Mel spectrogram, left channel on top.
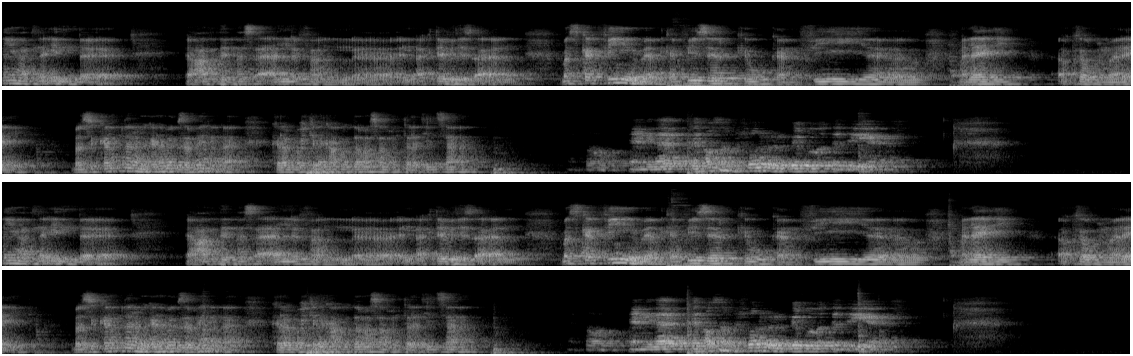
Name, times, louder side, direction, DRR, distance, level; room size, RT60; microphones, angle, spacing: voice 1, 0.0-1.6 1.8-10.1 10.6-11.5 12.0-16.0 20.8-21.3, equal, 10° left, -2 dB, 1.6 m, -29 dB
sound 1, 1.4-1.5 2.0-3.2 3.7-4.2 4.7-4.9 5.3-6.2 6.6-8.1 9.5-9.9 11.6-12.0 12.5-12.6 13.0-13.9 14.3-15.0 16.1-16.6 17.8-18.6 19.4-19.5 19.8-20.3, right 1 dB, 60° right, 1.1 m, -41 dB
voice 2, 17.1-20.3, right 1 dB, 30° right, -6 dB, 1.5 m, -27 dB
6.8 x 6.3 x 5.5 m, 1.1 s
head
